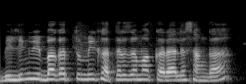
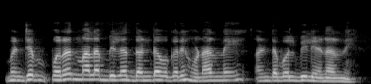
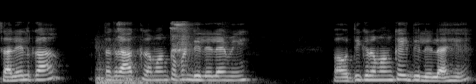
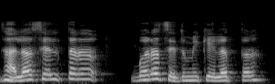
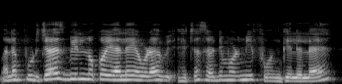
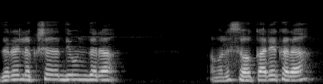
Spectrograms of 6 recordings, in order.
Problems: constant background noise, echo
